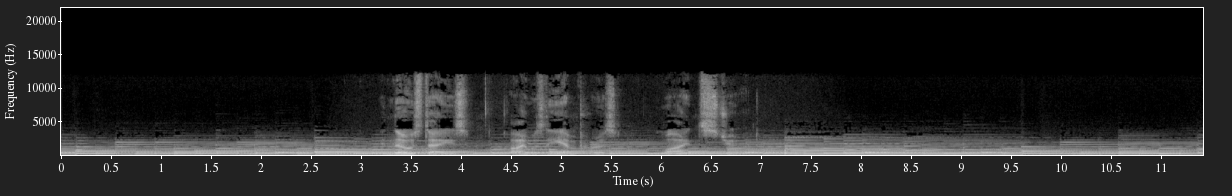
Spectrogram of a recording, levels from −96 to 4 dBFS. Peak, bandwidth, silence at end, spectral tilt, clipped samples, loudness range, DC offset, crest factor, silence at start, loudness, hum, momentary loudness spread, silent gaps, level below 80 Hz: -4 dBFS; 12.5 kHz; 0 s; -5 dB/octave; under 0.1%; 3 LU; under 0.1%; 20 dB; 0 s; -25 LUFS; none; 6 LU; none; -56 dBFS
